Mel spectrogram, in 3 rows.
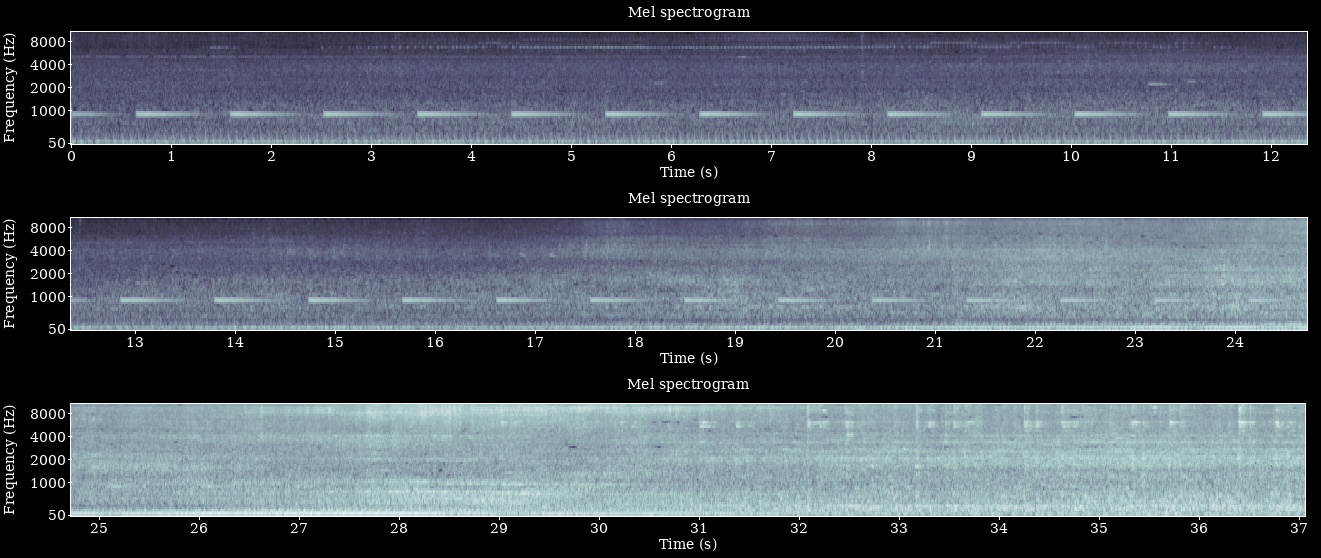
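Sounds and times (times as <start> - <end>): level crossing signal beeping: 0.0 - 25.5
diesel locomotive rumble: 0.0 - 37.0.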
